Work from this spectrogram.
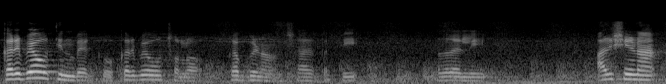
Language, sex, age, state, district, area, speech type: Kannada, female, 60+, Karnataka, Koppal, rural, spontaneous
